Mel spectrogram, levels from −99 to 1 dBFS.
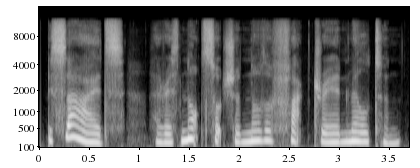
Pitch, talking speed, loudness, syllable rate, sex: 200 Hz, 145 wpm, -20 LUFS, 5.3 syllables/s, female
